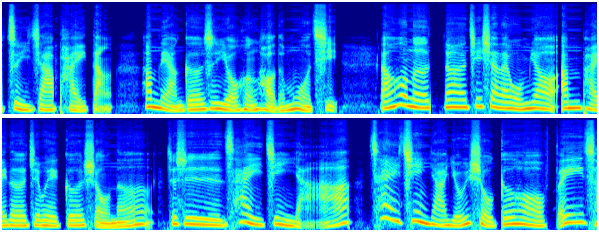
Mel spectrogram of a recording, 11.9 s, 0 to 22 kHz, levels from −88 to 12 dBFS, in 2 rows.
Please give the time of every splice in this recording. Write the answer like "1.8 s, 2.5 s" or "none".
4.3 s, 7.5 s, 9.6 s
